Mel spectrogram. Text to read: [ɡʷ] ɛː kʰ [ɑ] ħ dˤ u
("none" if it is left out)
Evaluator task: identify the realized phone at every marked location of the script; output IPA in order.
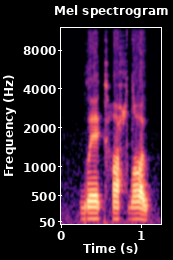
ɡʷ, ɑ

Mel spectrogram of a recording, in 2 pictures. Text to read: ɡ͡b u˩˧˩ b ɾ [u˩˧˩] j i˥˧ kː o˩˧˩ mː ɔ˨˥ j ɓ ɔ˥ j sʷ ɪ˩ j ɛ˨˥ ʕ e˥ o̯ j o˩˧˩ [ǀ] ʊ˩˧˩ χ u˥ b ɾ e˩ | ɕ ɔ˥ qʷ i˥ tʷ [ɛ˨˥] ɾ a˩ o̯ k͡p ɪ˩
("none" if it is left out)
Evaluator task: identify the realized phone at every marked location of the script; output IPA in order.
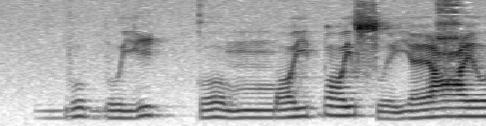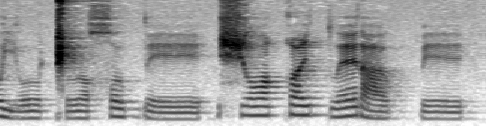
u˩, ǁ, ɛ˨˥

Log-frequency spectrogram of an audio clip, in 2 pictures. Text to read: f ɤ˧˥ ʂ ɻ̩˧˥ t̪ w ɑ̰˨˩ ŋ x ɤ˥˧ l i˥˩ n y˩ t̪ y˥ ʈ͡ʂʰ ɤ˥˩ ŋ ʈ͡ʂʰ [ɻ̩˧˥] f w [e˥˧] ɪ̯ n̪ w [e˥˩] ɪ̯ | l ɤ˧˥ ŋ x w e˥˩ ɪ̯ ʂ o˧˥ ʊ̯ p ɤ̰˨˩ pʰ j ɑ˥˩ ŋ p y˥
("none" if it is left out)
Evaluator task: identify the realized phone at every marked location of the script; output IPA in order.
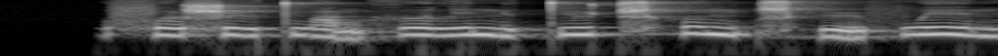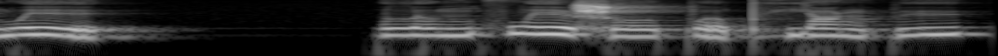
ɻ̩˨˩, e˥˧, e˥˩

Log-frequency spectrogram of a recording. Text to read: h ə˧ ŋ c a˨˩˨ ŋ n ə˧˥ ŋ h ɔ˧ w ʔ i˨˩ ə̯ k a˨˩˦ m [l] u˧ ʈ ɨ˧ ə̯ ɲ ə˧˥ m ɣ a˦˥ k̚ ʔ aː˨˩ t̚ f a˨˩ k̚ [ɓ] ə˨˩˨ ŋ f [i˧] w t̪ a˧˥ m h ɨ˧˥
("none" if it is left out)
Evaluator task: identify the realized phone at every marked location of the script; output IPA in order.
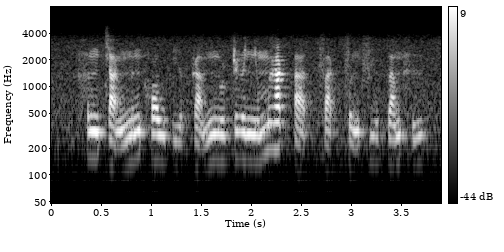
n, f, i˧

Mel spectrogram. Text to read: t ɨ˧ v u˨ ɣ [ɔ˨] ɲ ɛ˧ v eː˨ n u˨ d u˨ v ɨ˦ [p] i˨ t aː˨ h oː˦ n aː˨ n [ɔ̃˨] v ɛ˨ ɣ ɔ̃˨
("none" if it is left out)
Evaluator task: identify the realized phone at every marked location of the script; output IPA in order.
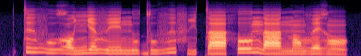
ɔ˨, f, ɔ̃˨

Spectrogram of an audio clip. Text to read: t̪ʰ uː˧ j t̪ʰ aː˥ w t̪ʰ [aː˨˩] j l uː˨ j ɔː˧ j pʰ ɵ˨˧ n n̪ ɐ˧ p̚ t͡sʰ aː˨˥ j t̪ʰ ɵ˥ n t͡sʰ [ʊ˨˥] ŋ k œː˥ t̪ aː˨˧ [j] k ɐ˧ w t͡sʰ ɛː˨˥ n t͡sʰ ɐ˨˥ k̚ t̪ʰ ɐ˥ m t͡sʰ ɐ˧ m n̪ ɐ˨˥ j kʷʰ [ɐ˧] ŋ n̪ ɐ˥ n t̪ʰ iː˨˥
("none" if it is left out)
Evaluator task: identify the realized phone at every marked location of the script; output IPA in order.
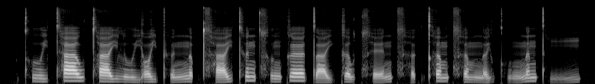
aː˧, ʊ˧, j, ɐ˨

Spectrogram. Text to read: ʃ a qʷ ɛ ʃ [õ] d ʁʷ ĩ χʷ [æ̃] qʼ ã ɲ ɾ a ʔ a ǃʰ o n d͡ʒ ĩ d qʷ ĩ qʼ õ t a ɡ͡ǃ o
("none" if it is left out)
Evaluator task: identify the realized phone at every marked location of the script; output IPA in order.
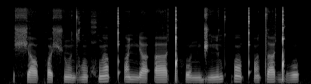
õ, ɛ̃

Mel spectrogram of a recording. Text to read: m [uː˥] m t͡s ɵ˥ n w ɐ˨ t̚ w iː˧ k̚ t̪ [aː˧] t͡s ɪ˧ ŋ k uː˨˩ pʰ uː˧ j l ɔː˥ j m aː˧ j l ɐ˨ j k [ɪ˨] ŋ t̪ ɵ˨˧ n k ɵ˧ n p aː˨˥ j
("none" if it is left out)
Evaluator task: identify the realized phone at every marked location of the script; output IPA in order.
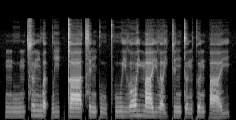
uː˨˧, aː˧, ɪ˧

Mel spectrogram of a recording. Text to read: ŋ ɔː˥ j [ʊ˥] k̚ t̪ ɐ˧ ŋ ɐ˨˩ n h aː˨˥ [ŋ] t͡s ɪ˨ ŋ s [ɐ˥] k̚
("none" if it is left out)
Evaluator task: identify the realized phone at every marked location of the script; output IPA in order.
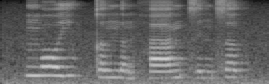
ʊ˥, ŋ, ɐ˥

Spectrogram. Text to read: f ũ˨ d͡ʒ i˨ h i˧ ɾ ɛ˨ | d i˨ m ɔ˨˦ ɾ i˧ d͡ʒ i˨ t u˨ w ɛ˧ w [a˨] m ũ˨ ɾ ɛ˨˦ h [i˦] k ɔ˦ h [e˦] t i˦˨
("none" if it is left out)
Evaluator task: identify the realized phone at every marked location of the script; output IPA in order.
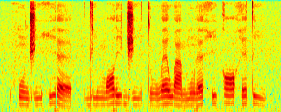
a˨, i˦, e˦

